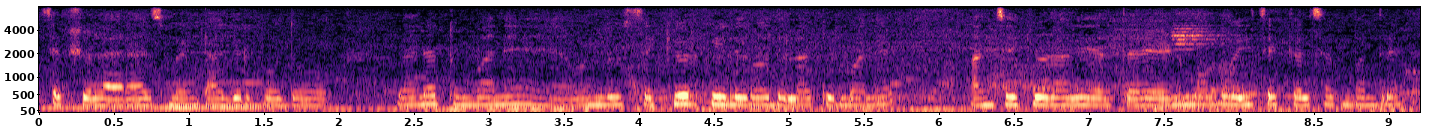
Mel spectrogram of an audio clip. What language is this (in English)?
Kannada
